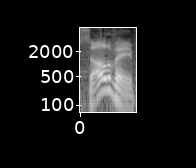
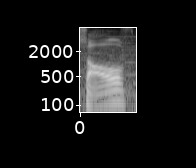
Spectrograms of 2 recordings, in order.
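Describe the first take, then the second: First: A vowel is sounded after the final v. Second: No vowel is sounded after the final v. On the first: The speaker calls it wrong. "When I decided to pronounce the E at the end" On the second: The speaker calls it right. "Or just solve, probably"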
